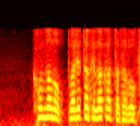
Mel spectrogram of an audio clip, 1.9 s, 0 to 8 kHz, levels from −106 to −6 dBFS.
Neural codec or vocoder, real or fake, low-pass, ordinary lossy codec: codec, 24 kHz, 0.5 kbps, DualCodec; fake; 7.2 kHz; AAC, 16 kbps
